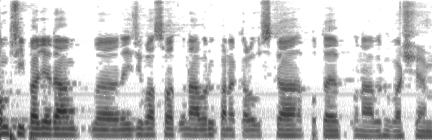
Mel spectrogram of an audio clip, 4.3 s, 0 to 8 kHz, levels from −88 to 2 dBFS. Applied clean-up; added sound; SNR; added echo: classical method spectral subtraction.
